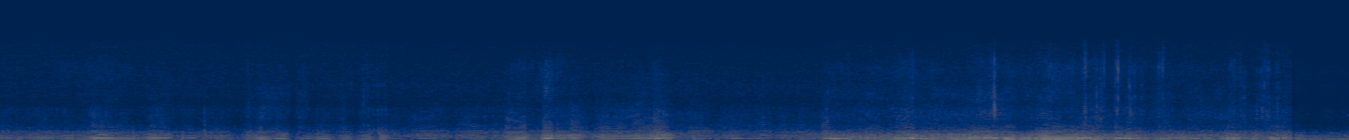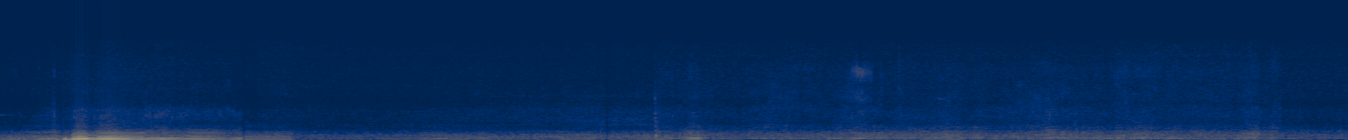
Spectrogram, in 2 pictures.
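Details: A hornet attacking wasps gives a soft, continuous harmonic hum that grows louder for a few seconds, peaks in a short intense burst with a thump, then settles back to a quieter drone.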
